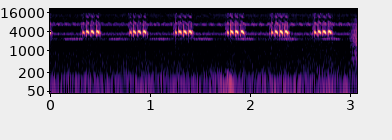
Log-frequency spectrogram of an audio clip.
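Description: A single cricket chirps steadily, six evenly spaced trills of three or four quick pulses each, clear over a quiet, low background hum, with no voices.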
